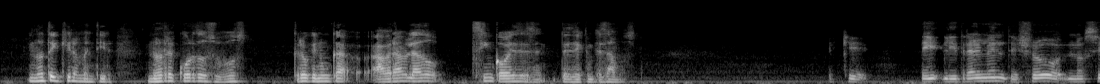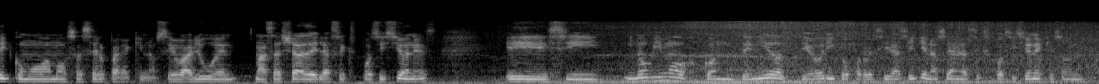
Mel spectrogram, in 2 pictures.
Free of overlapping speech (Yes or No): Yes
